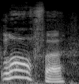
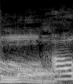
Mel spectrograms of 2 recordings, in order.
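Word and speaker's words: Laugher: Is it Chris Mears and is it Jack Larfer? Well, I think it's pronounced Law.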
